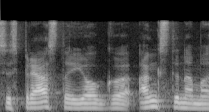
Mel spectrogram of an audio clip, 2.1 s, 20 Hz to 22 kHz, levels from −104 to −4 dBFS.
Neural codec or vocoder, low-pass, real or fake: none; 10.8 kHz; real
